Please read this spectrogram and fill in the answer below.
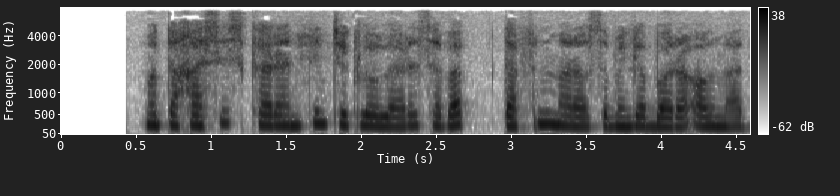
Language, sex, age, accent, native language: Uzbek, female, under 19, Sirdaryo, Uzbek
